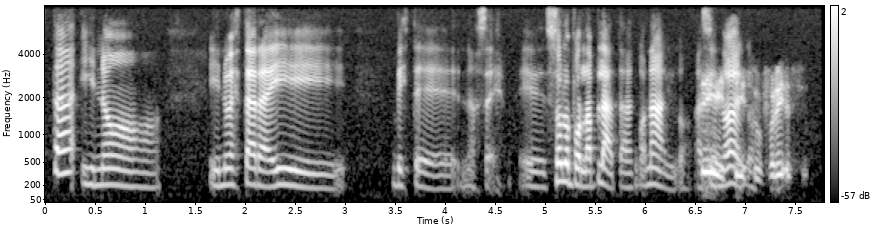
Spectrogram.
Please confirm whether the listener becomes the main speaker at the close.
Yes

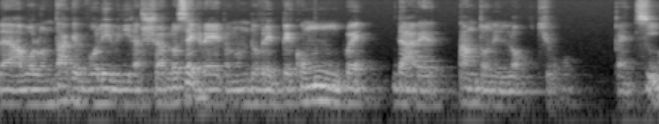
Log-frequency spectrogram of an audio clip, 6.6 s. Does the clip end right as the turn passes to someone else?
Yes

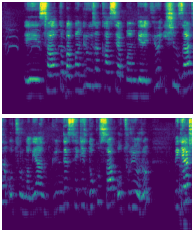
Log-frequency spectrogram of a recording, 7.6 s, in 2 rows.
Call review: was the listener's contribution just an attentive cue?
Yes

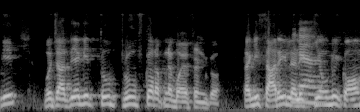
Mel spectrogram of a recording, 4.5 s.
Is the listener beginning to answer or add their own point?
No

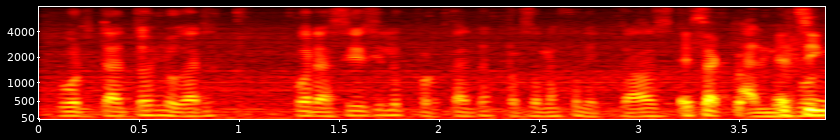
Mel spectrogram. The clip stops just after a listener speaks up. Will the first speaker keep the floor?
No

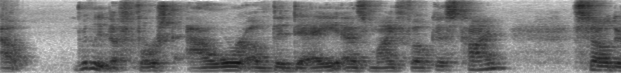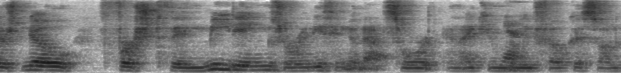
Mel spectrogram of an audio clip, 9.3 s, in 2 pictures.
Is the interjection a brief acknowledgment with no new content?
Yes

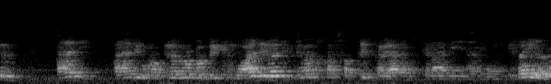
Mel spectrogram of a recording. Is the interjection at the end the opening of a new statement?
Yes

